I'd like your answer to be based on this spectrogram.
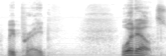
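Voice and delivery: put-on South African accent. Retelling what a man said when questioned, in a put-on South African accent. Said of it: "he had this like South African accent".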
